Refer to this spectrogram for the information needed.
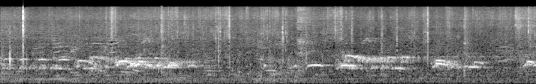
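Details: Competing zebra doves, local crossbred perkutut, at a singing contest: separate rolling coo phrases rise and fall, with short gaps between bursts and other birds cooing behind, plus scattered clicks.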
